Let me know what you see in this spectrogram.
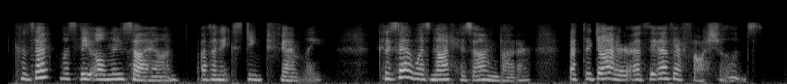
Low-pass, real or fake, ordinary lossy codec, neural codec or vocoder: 7.2 kHz; fake; AAC, 32 kbps; codec, 16 kHz, 1 kbps, FreqCodec, smaller model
